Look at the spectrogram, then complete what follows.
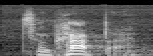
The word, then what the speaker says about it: Tsongkhapa: Tsongkhapa, just K. There's no reason to put KH.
